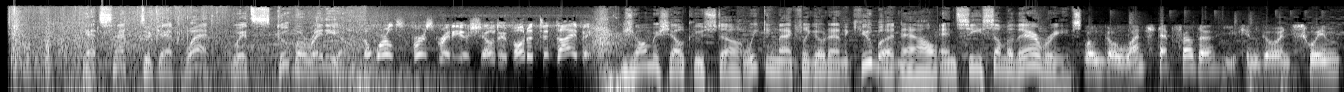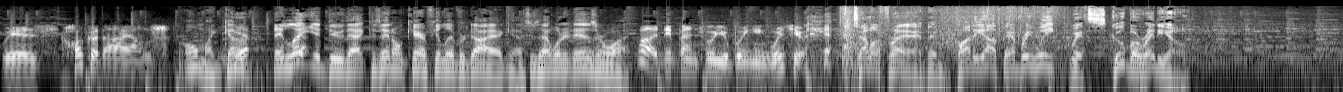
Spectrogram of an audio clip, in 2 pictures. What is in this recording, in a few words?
Promo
